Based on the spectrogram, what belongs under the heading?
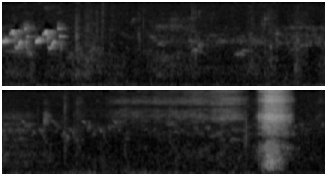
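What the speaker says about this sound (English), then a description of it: "different types of birds that flock this way" A few high bird chirps sound at the start against quiet outdoor ambience at Cape May Point State Park, New Jersey, followed later by a brief sharp snort or sneeze-like burst.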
